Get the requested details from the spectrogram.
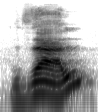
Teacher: le dé, dal, dé, qui ressemble, mais avec un point. Zal, c'est avec la langue sur les dents supérieures, et comme on dit un Z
